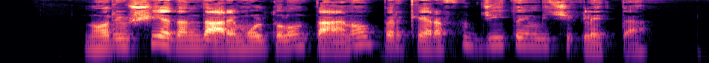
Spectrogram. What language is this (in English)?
Italian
